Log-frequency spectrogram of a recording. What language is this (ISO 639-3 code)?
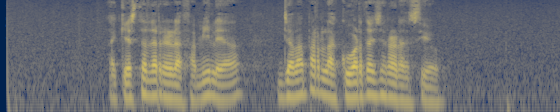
cat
